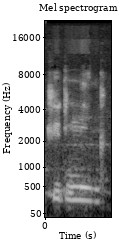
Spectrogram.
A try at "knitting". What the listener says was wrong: Knitting, beta. It's called knitting. K is silent. It's called knitting, beta. The K is silent.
